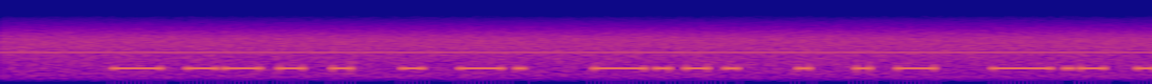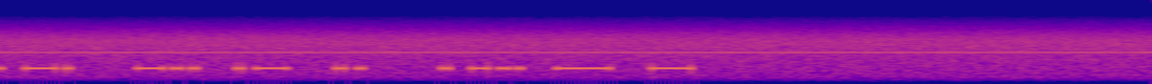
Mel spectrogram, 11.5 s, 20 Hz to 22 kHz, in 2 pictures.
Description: Beeps of irregular length, with a steady whistle near 1710 Hz. There is no code.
